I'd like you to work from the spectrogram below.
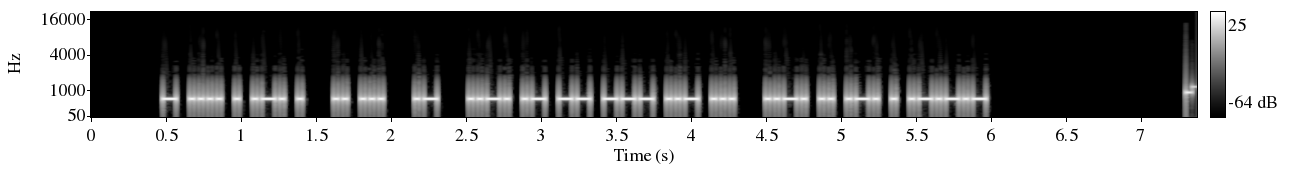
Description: Morse code, heard as a keyed tone, about 40 wpm, 700 Hz. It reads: THERE IS A FAMOUS FIRE.
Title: Sentences from Top 1500 Words 40wpm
